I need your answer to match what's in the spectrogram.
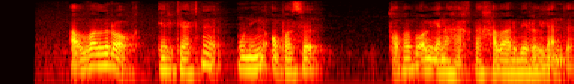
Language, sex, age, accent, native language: Uzbek, male, 19-29, Samarqand, Uzbek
